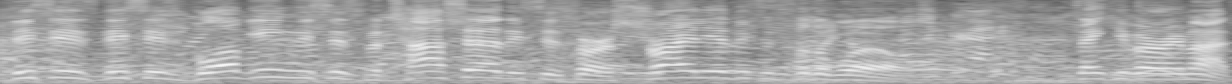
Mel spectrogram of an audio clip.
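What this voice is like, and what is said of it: Speaks with a noticeable accent. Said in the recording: “It's the accent that you say. Oh, I love your accent”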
